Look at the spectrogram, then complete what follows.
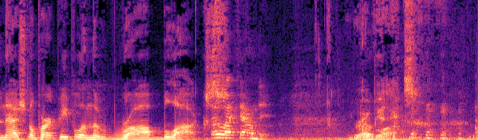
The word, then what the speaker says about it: Roblox: The national park people in the Roblox. Oh, I found it. Roblox. No, it's not roadblocks. This No, is the post. Roblox. That's what I This said.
